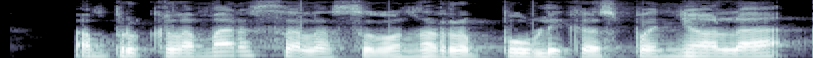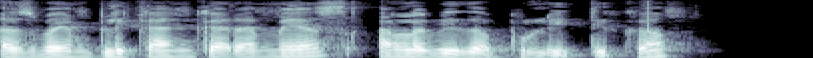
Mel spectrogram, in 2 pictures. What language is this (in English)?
Catalan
